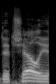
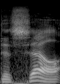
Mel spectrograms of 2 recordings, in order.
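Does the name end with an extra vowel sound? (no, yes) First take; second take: yes; no. First: The name ends with an added final vowel. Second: The name ends on a consonant, no final vowel. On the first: The speaker calls it wrong. "I've been calling Kenny DeCell, Kenny DeCelli" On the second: The speaker calls it right. "It's actually DeCell"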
